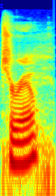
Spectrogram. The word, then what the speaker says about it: Terreux: So you have the the the how do you say it the Tarot or yep. Uh, yep, Terreux.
